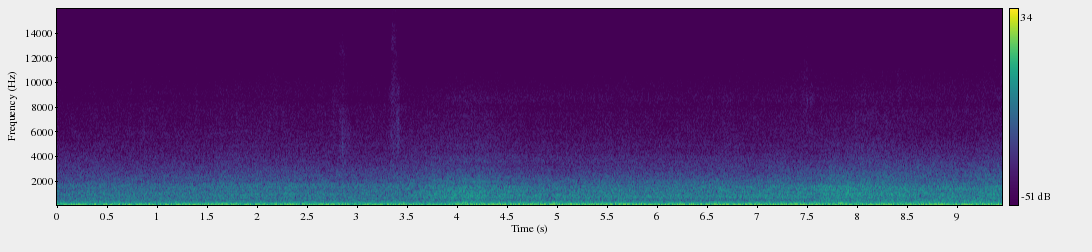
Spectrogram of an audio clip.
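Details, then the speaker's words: 1966 Ford Galaxie 500 convertible V8 after carb rebuild and fast idle set to 1250 rpm, cruising about 60 mph: deep even rumble under road and wind noise, no misses or knocks; smooth, healthy. "like a dream drives like a brand new car i really like driving this car sing just likes the cruise man just smooths out at 60."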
